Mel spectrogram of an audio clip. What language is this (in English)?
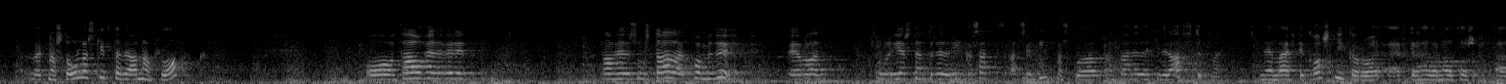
Icelandic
